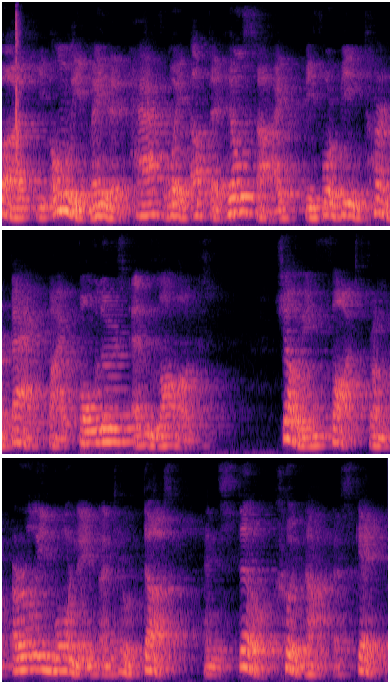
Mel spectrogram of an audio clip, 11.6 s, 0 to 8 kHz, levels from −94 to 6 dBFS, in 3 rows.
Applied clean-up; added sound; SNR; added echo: none; Clapping; 15 dB; reverberation time 1.0 s.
